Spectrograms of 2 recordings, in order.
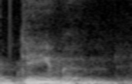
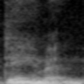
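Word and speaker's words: daimon: being in touch with our inner God our Damon d a i m o n that was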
